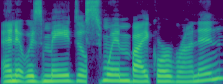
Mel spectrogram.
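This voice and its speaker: A woman with a plain, everyday voice speaks at a fairly slow pace and a medium pitch. It is a very clean recording with a silent background and a dry, close sound with no echo. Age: 40s. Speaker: former pro triathlete and entrepreneur. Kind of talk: interview.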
